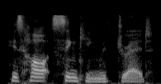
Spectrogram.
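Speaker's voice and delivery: plain reading voice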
